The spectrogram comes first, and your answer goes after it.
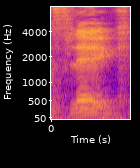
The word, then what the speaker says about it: fleg: Well, the term Fleg is of course a satire on the Belfast pronunciation of flag.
